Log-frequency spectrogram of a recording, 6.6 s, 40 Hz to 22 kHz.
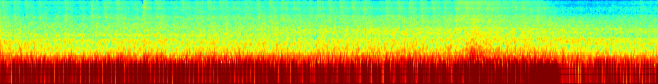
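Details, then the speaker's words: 1938 SS Jaguar 3½ Drophead during restoration, started from inside after electrical work with ignition, lights and fuel pump on: steady, even six-cylinder rumble firing cleanly without misses or knocks, settling quieter; healthy running. "let's start it ignition lights fuel pumps going there we go firing nicely"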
